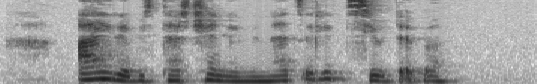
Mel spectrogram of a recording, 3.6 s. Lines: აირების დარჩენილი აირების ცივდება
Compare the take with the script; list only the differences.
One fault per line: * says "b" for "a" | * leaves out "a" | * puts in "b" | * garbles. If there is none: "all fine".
* says "ნაწილი" for "აირების"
